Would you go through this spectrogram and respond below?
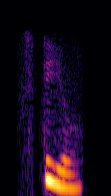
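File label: "steel", English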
